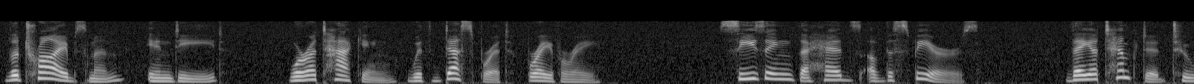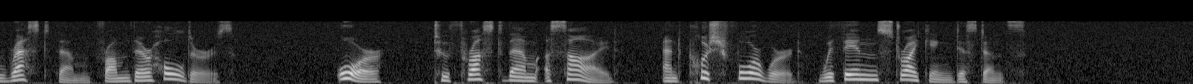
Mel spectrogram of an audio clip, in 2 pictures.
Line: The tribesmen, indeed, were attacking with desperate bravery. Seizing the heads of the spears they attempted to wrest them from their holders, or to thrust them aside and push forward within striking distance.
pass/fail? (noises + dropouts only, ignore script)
pass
